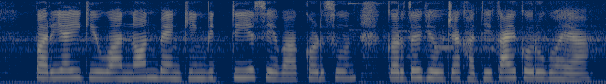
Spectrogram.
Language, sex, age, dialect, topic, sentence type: Marathi, female, 25-30, Southern Konkan, banking, question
